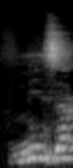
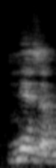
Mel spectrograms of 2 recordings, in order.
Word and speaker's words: neither: not voice this neither neither or neither you can say neither or nether we can pronounce in two different ways neither or neither you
